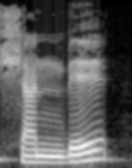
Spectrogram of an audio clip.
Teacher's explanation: اقلاب در تجوید عبارت است از تبدیل کردن نون ساکنه به میم، یعنی بدل شدن نون ساکنه به میم، که البته این اتفاقی میفته همراه به قنه هم هست، یعنی صدا در فضای بینی میپیچه. ما در کلماتی هم داریم فارسی که در فارسی هم میگیم شنبه، نون ساکن رسیده به حرف با.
